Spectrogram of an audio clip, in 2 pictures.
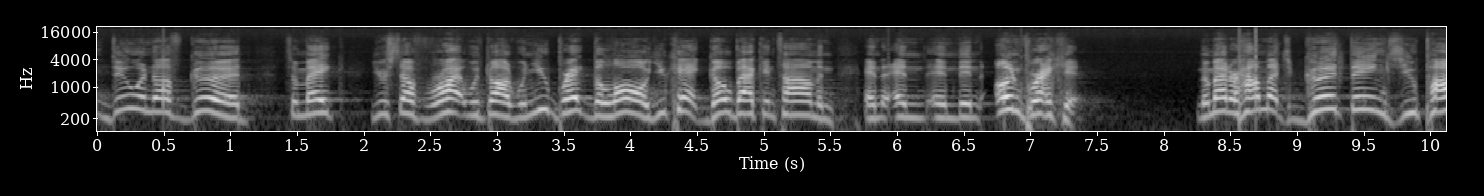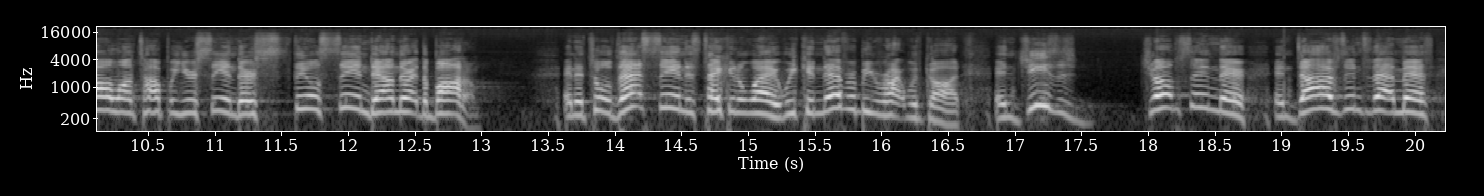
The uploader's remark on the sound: delivered to Hillside Baptist Church in Eastman, GA on 8/13/23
